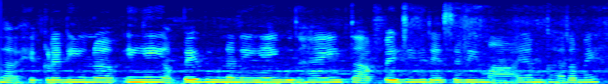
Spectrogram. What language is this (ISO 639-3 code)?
snd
